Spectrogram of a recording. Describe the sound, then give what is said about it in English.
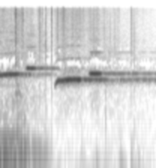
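A person whistles a wavering tone, sliding up then holding steady, with sharp mouth clicks scattered through it, mimicking how Sacha Baron Cohen speaking German sounds. Fairly loud, with a brief low thump at the start. “And so then Sacha Baron Cohen, my comedy idol, looks at me and just speaks to me in German, which to me sounds like a series of whistles and clicks.”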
